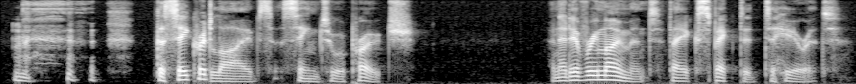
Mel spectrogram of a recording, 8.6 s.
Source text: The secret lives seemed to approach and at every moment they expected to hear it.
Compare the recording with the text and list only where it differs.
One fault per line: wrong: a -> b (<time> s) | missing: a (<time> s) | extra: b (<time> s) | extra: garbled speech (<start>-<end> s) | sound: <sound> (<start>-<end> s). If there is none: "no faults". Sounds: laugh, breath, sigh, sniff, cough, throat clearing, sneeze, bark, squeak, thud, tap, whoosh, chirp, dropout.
sound: laugh (0.1-1.3 s)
